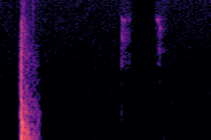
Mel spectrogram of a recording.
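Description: A single short knock about a quarter second in, followed by a couple of faint ticks.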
